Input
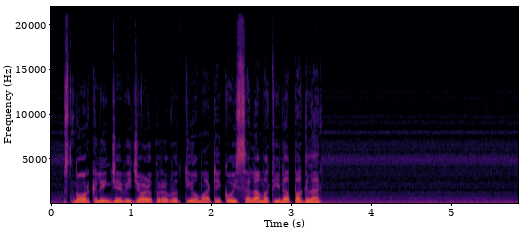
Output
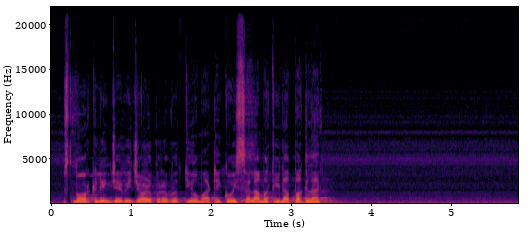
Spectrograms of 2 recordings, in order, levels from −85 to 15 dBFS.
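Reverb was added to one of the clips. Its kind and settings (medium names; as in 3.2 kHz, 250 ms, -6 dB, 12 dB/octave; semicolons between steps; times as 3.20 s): algorithmic reverb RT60 0.56 s, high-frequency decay 0.7×, pre-delay 65 ms, DRR 17 dB; trim +2.5 dB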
